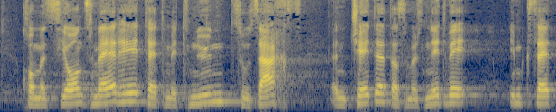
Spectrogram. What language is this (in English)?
Swiss German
